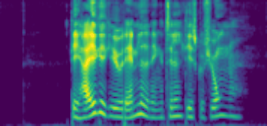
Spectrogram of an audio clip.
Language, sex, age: Danish, male, 48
